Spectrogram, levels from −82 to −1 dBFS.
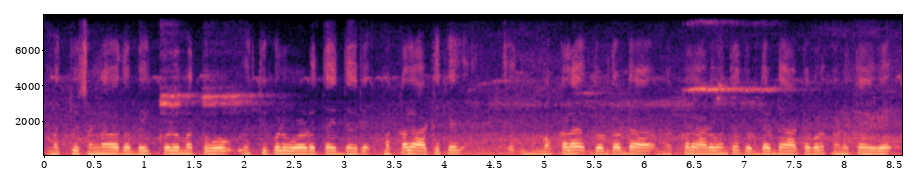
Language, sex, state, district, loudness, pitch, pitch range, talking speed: Kannada, male, Karnataka, Shimoga, -14 LUFS, 175 Hz, 170-180 Hz, 135 wpm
